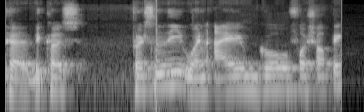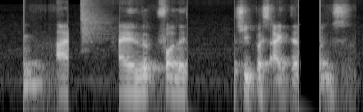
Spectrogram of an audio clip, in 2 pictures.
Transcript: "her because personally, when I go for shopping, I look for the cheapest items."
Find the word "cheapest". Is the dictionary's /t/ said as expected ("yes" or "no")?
yes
